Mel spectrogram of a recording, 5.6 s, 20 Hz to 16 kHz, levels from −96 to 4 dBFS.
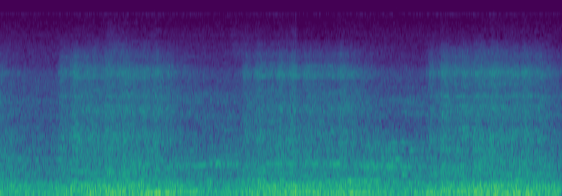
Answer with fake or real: fake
